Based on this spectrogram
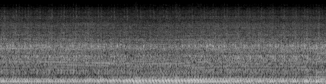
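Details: Mini N12 petrol engine, not cold but not warm, at a fast, fairly smooth idle. A mild light tap coincides with a regular slight misfire.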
